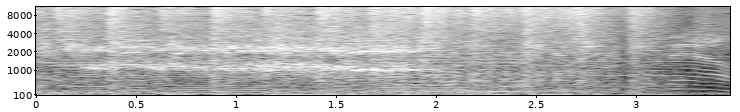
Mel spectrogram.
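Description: Car brakes screech loudly for a few seconds, a sustained high tire squeal over rumbling engine noise, tapering off briefly near the end.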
